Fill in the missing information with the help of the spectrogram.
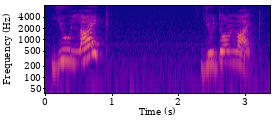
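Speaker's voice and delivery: spaced short phrases, straight to business; blunt to-the-point imitation. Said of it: "they get right to the point".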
